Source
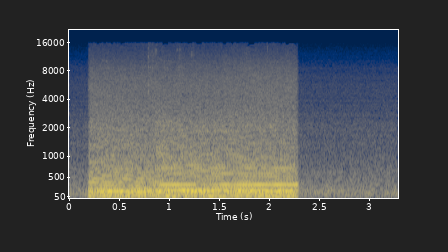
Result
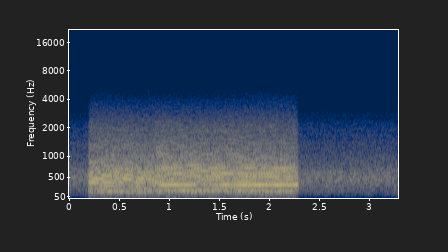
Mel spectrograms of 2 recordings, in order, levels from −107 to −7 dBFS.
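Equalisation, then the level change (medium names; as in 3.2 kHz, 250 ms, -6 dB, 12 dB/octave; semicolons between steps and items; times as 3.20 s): ladder band-pass 590 Hz, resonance 40%; distance through air 240 m; +3.5 dB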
